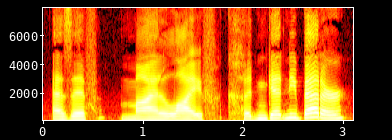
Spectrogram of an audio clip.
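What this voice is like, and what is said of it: Sarcastic delivery. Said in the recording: “was sarcasm”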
